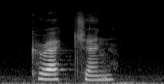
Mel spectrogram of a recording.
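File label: "correction", American English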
